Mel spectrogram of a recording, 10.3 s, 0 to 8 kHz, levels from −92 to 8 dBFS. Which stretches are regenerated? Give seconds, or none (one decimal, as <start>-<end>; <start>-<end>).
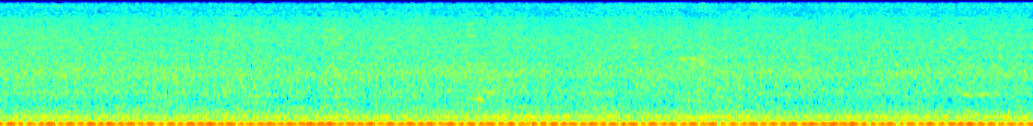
5.3-8.7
